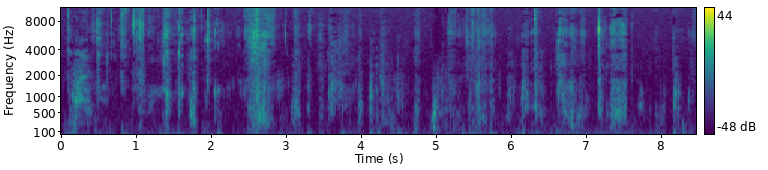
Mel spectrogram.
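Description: Close-miked wet chewing and lip-smacking as a piece of saucy red-braised meat is bitten and chewed, with irregular sticky clicks and smacks and a few louder surges of chewing.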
